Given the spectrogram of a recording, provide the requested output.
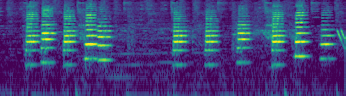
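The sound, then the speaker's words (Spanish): A lyrebird imitates a car horn, giving a series of about eight short, bright honking bursts in an uneven rhythm, loud, with a low rumble underneath. “también imita el sonido de un claxon muy particular”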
